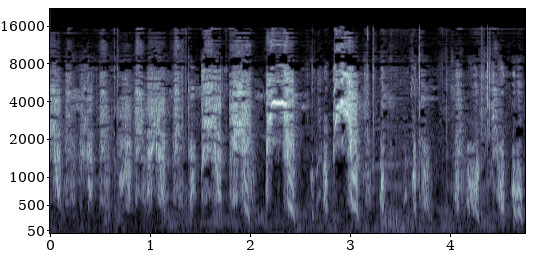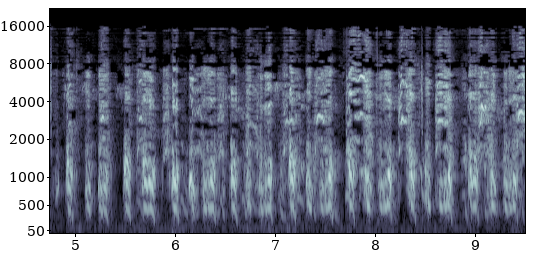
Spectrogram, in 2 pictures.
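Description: Chukar partridge giving harsh, clucking chuk notes in dense rapid bursts, at times rising into louder squawking phrases, with no other sounds standing out.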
